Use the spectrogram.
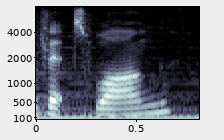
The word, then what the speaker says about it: Vitzwang: Music by Kevin Vitzwang, rhymes with hit song.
